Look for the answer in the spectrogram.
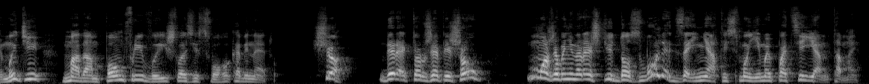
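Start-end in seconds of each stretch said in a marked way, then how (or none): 3.1-8.6 bad-tempered matron. A narrator's reading. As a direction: complain crossly at being kept waiting. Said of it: "була явно в кепському гуморі". (роздратована медсестра, високим голосом)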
